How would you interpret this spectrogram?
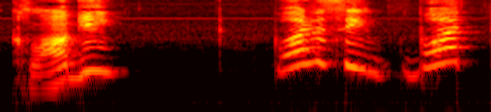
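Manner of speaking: high, rising disbelief; incredulous. Real, not acted. Host baffled by the word cloggy, incredulous. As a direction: repeat the odd word in disbelief.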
